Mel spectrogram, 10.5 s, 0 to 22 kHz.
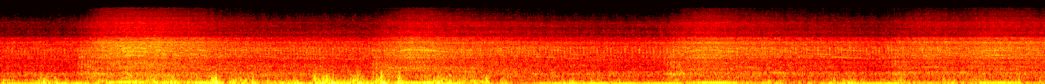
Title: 1.8T strange noises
